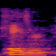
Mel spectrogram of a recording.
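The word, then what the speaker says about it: Kaczor: in case you're wondering his last name is pronounced Kaiser it rhymes with razor I've actually had him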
